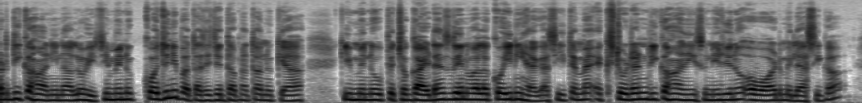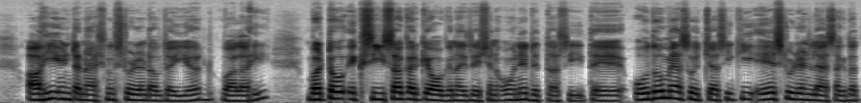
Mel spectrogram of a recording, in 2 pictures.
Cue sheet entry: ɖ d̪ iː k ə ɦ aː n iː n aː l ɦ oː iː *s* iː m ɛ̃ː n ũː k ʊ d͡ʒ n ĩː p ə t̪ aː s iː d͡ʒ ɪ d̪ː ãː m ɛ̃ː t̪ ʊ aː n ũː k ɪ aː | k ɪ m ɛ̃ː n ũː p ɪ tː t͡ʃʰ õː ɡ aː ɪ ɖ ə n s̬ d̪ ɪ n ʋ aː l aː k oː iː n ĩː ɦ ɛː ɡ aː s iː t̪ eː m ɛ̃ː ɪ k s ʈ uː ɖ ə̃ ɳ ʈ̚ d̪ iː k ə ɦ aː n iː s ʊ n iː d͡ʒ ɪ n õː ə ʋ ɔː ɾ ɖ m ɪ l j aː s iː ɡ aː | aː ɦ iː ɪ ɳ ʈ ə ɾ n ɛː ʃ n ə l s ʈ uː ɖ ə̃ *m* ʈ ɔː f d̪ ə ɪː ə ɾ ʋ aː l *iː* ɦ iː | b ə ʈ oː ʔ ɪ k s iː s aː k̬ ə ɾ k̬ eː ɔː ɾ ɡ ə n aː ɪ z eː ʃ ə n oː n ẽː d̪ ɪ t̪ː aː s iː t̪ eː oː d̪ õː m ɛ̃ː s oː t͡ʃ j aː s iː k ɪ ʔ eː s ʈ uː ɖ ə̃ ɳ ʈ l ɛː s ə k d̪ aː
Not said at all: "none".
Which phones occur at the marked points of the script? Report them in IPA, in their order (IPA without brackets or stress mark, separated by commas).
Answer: s, ɳ, aː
